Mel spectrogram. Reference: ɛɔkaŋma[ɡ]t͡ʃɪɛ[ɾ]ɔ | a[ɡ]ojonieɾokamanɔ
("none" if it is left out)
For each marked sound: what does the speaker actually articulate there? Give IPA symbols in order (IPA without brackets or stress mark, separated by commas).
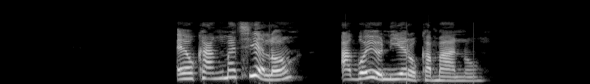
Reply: none, l, ɡ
